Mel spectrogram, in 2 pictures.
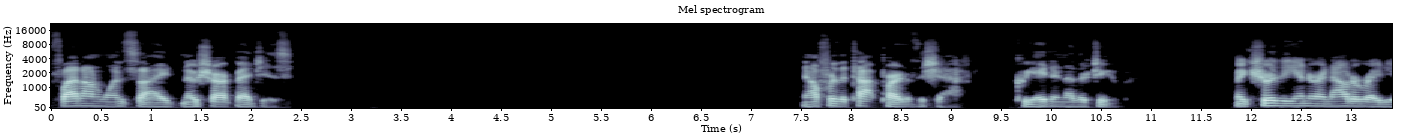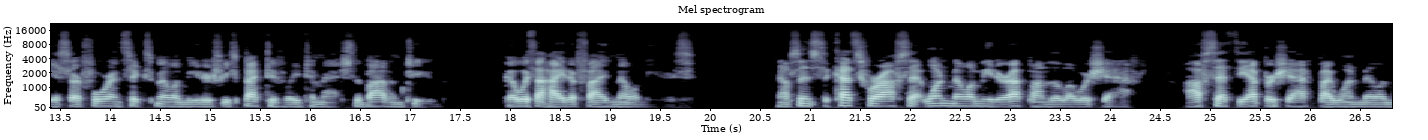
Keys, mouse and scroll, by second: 0.9 click, 1.9 click, 2.2 space, 3.1 click, 3.3 space, 4.0 middle click, 4.1 click, 4.6 middle click, 4.9 scroll down 1, 5.3 click, 5.8 click, 5.9 middle click, 6.3-7.5 scroll down 1, 7.5-8.9 scroll up 2, 12.3 click, 12.8 click, 13.2 scroll down 2, 15.6 click, 17.5 click, 18.3 4, 18.7 click, 19.7 6, 20.7 click, 21.5 5, 22.7 click, 25.9 scroll down 1.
